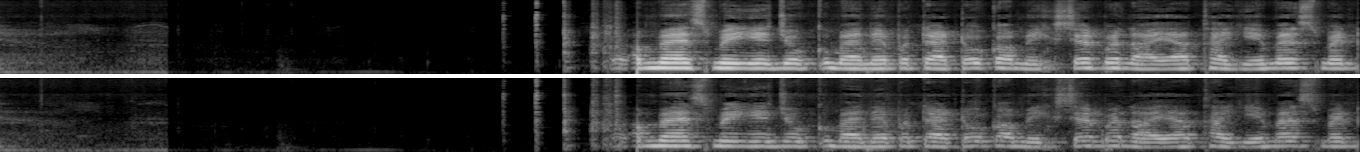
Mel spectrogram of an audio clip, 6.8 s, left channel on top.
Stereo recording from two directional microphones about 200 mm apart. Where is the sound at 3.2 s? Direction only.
45° left (ahead or behind).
